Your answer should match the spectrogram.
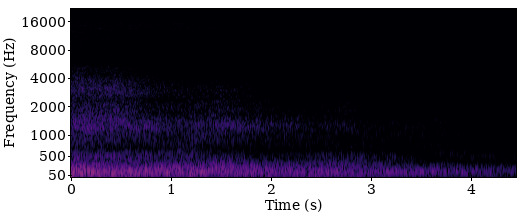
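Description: Jet engine roar, a low rumbling noise fading away steadily.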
